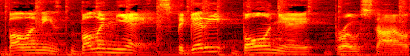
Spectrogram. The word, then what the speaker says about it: Bolognese: Bolognese. Bologanese.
